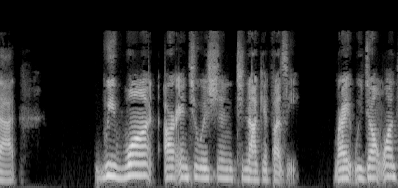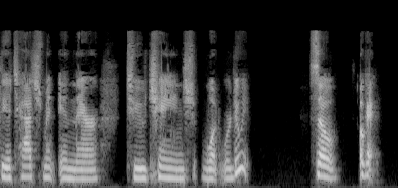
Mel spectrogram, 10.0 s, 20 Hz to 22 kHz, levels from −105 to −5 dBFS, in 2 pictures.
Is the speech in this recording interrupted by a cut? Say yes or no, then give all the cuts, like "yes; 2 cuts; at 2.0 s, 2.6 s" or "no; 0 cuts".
no; 0 cuts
